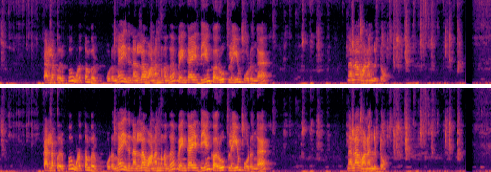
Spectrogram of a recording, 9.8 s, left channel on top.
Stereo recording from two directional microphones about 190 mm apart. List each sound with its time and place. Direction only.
0.9 s a woman's voice: centre (ahead or behind)
6.9 s a woman's voice: 15° right (ahead or behind)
